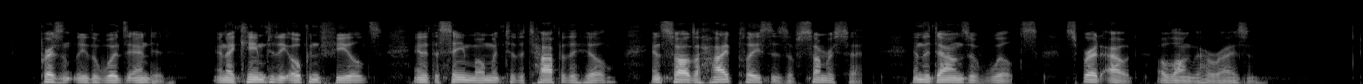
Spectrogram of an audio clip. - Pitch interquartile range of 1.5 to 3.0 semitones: Yes, average, 2.7 semitones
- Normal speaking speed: Yes, average, 170 wpm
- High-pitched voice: No, low, 100 Hz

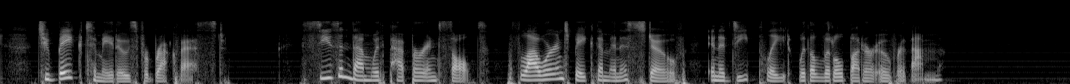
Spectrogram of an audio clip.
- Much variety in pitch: No, average, 4.4 semitones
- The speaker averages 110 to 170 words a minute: Yes, average, 155 wpm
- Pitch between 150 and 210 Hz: Yes, medium, 185 Hz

